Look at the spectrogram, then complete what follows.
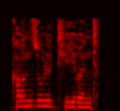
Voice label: "konsultierend", German; adjectives

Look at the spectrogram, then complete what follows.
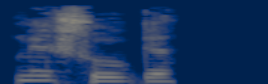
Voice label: "meschugge", German; adjectives

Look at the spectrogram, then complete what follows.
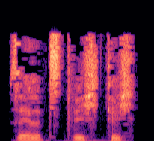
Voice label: "selbstwichtig", German; adjectives

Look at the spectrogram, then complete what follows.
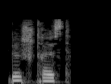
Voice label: "gestresst", german; adjectives

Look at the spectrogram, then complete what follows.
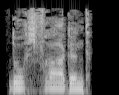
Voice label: "durchfragend", German; adjectives

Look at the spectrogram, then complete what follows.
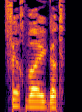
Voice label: "verweigert", German; adjectives

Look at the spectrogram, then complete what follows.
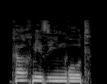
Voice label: "karmesinrot", German; adjectives

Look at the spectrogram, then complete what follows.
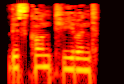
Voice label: "diskontierend", German; adjectives

